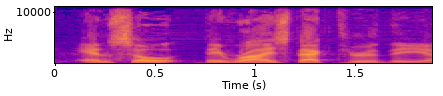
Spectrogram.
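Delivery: ordinary talk, nothing marked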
